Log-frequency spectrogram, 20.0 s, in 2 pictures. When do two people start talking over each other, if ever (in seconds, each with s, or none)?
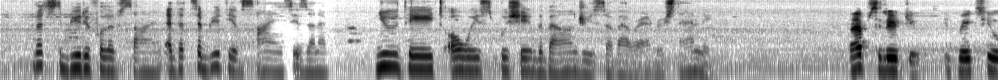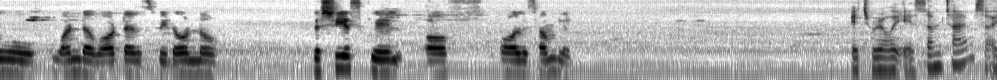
none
